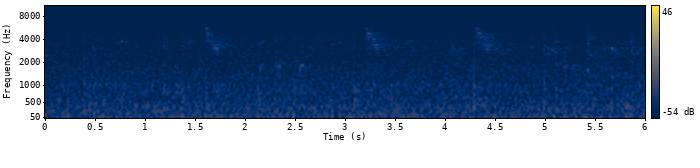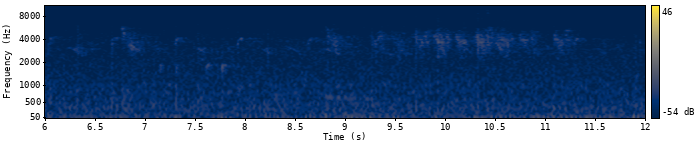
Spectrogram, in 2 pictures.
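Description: Small birds chirping: short high chirps every second or two, then a quick run of chattering about nine seconds in, over a steady low background rumble.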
